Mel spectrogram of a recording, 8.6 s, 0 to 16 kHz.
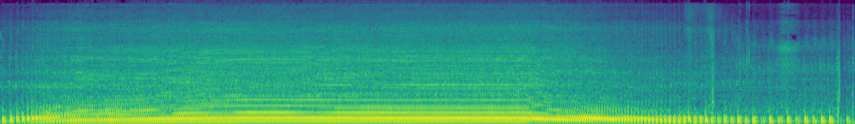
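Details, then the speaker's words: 2024 Bajaj Pulsar N150 engine, stationary test revved to 8000 rpm: clean rise to a high howl, holds, then falls back evenly with no rattles. A glass placed on it stays put; healthy high-rpm revving. "सो देख सकते हैं हमने 8000 RPM तक किया फिर भी हमारा glass यहां पर स्टिल टिका हुआ है तो देख सकते हैं कितनी ज्यादा वाइब्रेशंस नहीं है"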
